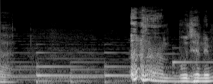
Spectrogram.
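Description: Quiet background music holding sustained notes, then, about a second and a half in, a loud throat clearing from the narrator that runs into voiced sounds.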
